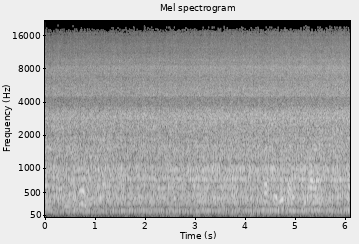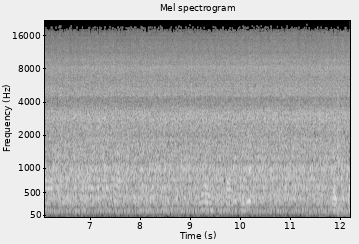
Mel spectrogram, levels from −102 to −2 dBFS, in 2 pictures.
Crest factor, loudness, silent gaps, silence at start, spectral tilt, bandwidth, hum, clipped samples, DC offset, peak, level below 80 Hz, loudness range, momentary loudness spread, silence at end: 16 dB; -16 LUFS; none; 0 s; -1 dB/octave; over 20 kHz; none; under 0.1%; under 0.1%; -2 dBFS; -56 dBFS; 2 LU; 3 LU; 0 s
